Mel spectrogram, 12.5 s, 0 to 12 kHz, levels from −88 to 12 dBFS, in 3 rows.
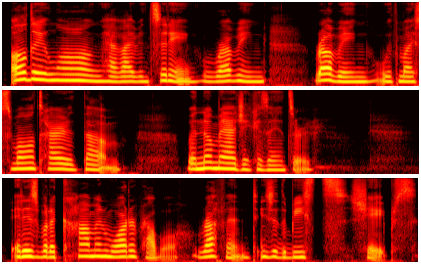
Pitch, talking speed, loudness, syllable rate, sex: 215 Hz, 150 wpm, -19 LUFS, 4.6 syllables/s, female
